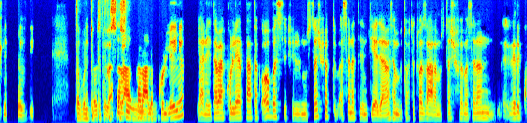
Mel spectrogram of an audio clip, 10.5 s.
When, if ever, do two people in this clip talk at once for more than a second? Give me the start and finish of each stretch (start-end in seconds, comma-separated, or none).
1.9-3.1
